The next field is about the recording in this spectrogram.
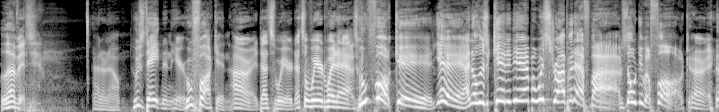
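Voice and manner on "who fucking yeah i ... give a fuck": very high, swooping, slow New Jersey gangster drawl. Talking to a room with a kid in it, in a Tony Soprano voice. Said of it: "why I sound like Tony Soprano suddenly".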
